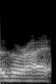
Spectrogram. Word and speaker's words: Azor Ahai: Yeah, Azor Ahai.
